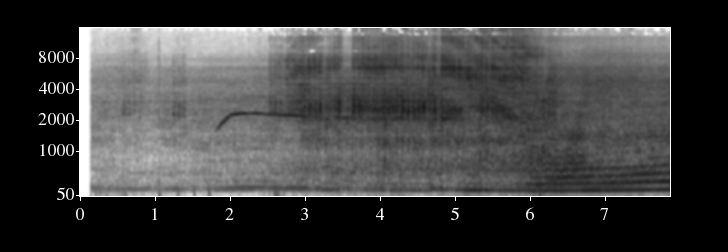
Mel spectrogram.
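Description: Skoda Fabia R5 rally car with a 1.6-litre turbocharged four-cylinder engine, approaching at speed and passing close by on tarmac. The engine and tyre noise build to their loudest as it goes by, then the engine note rises steadily as it accelerates away.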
